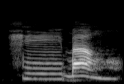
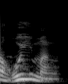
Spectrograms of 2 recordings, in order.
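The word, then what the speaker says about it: 희망: যেখানেই বসুক হৃষ্টিকার উচ্চারিত হয় খেয়াল করেন ই হেমাং হিমাং হওয়ার কথা হুইমাং কিন্তু হচ্ছে হিমাং পরে না বলছে এখানে দেখেন হিনসেক এটা উচ্চারণ করবে বাট হওয়ার কথা ছিল কি হুইনসেক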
